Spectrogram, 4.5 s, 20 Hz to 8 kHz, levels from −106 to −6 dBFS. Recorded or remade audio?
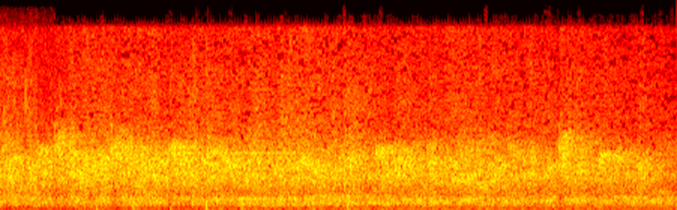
recorded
